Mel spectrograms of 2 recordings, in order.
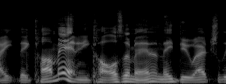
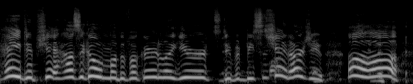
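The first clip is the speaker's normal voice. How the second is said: high-pitched gushing dog talk; sweet pet-talk tone; 3 dB louder than usual. Acted. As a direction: coo insults as if praising a dog. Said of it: "going to the tone of the voice".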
